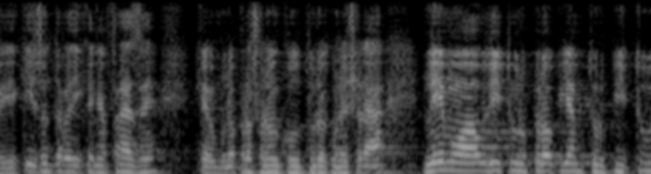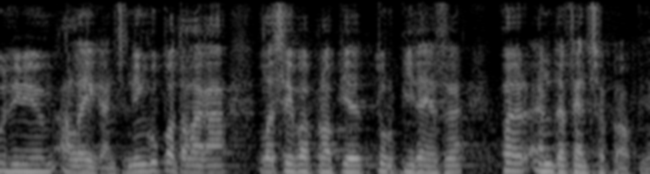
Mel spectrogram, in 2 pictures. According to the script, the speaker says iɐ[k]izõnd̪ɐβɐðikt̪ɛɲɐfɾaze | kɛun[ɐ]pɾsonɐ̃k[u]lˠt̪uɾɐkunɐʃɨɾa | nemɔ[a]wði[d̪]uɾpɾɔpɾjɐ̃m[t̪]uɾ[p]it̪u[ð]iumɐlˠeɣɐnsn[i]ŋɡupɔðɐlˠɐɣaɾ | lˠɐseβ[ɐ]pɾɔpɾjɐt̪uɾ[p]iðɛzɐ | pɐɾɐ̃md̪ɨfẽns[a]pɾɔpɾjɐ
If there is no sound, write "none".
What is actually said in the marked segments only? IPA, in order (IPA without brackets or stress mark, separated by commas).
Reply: k, ɐ, u, a, t̪, t̪, p, ð, ĩ, ɐ, p, ɐ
